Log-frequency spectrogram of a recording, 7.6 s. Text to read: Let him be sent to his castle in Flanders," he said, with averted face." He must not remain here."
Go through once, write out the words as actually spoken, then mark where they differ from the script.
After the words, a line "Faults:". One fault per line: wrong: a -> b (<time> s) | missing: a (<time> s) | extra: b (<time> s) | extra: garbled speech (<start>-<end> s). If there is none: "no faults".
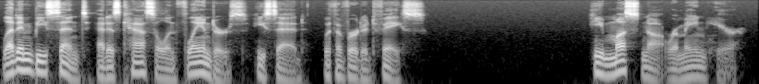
Let him be sent at his castle in Flanders," he said, with averted face." He must not remain here."
Faults:
wrong: to -> at (1.0 s)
